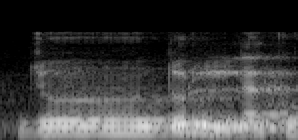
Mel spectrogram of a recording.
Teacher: اور یہ ادغام کامل ہے، دال لام سے مل جائے گا · جند لکم، نون کی آواز ختم ہو جائے گی، میم ساکن پہ اظہار شفوی ہے۔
